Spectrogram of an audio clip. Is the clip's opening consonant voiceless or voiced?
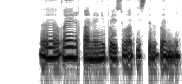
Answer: voiced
